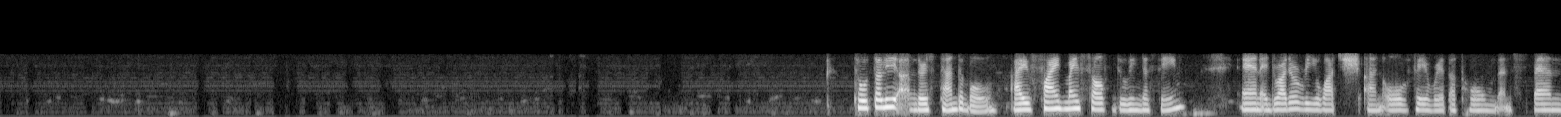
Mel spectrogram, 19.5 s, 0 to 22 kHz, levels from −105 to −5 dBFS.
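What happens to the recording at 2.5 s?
A single lost AMR speech frame, from 2.48 to 2.50 s. It failed its checksum, so the decoder repeated the previous pitch and vocal tract settings at falling gain, producing a brief dip or warble.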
